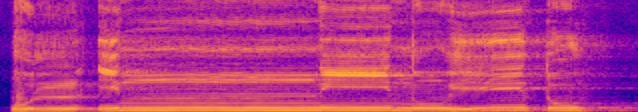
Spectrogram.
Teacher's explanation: nun yang bertasdid gunna musyaddadah kita dengungkan selama 3 harakat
